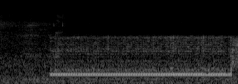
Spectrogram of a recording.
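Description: A faint steady telephone tone sounds for about two seconds over quiet background hiss, then cuts off.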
